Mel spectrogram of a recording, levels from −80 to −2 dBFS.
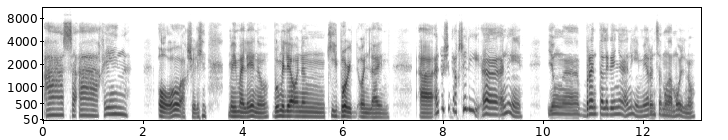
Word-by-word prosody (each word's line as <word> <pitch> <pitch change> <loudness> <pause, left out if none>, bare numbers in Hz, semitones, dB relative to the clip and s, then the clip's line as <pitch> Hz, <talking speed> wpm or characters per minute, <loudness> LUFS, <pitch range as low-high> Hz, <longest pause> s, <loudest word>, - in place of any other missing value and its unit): Ah, 175 +1 -1
sa 160 -2 0 0.5
akin, 195 +1 -4 0.6
oo 140 +4 +4
actually 120 +5 -4 0.5
may 140 -1 +3
mali 130 +2 +4
'no, 125 0 -2
bumili 145 +1 +5
ako 140 -1 +6
ng 135 0 +1 0.3
keyboard 140 -4 +3
online, 115 -2 -1 0.6
ah, 115 -1 +4
ano 245 - -2
siya 325 -7 -5
actually, 335 -1 -4
ah, 190 -3 +3
ano, 235 +5 -2
eh, 135 - -3 0.5
yung, 105 +1 -2
ah, 100 0 -2
brand 195 +5 +1
talaga 190 -1 -1
niya 195 -1 -4
ano, 200 +4 -5
eh, 155 - -4
mayroon 140 - -2
sa - - -5
mga 85 - -2
mall 165 +1 0
'no. 115 +1 -5
145 Hz, 145 wpm, -24 LUFS, 120-185 Hz, 0.6 s, ako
